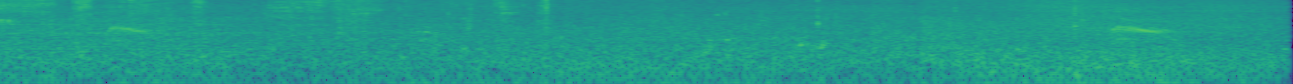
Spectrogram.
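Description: Steady rushing noise of ocean surf and wind, with a couple of faint short chirps.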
